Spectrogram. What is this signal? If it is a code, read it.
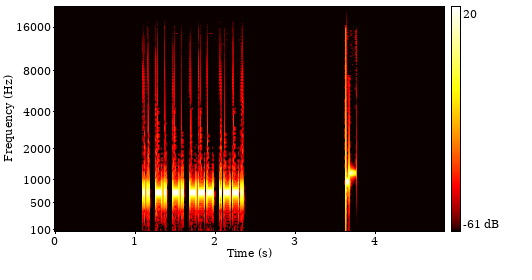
Morse code, heard as a keyed tone, about 44 wpm, 700 Hz. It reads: INNOP
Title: Code Groups - 5 Letters - 45wpm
